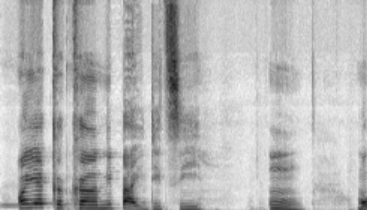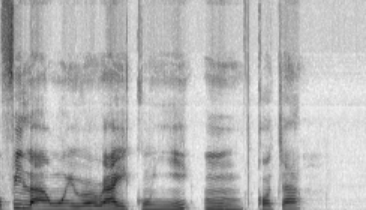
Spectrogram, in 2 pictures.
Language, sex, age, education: Yoruba, female, 15-29, tertiary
